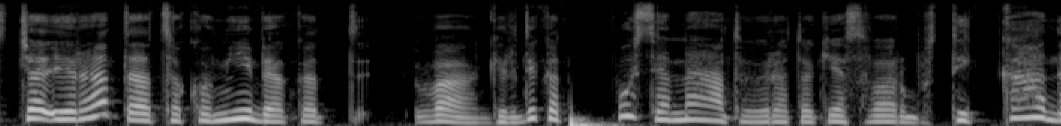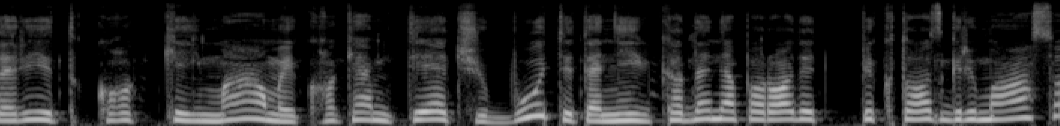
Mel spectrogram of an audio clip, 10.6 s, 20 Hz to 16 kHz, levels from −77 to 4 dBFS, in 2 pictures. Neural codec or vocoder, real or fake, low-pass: none; real; 14.4 kHz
